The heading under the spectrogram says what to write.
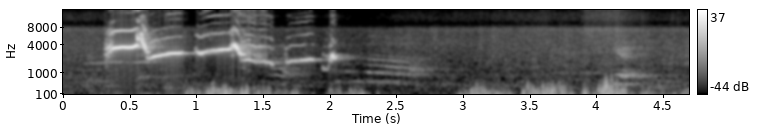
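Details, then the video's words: Oriental magpie-robin song played as a lure to trigger silent birds and rivals: a bright sequence of whistles with steep pitch jumps that gradually descends, followed by low scuffling noises. "Pancingan KACER Macet Bunyi"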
